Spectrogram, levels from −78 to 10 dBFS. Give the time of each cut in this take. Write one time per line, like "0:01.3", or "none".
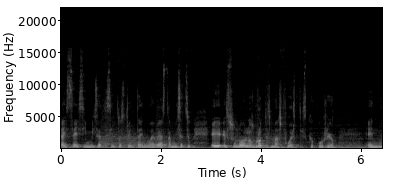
none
